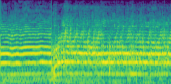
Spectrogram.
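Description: A woman gargling water after brushing her teeth, holding one long pitched note that slides up into place a little under a second in, over background music.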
